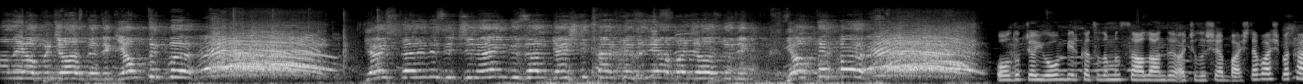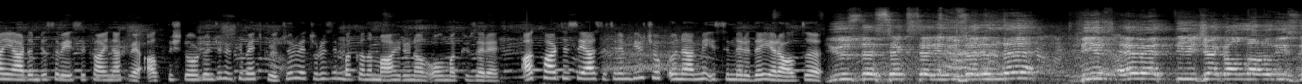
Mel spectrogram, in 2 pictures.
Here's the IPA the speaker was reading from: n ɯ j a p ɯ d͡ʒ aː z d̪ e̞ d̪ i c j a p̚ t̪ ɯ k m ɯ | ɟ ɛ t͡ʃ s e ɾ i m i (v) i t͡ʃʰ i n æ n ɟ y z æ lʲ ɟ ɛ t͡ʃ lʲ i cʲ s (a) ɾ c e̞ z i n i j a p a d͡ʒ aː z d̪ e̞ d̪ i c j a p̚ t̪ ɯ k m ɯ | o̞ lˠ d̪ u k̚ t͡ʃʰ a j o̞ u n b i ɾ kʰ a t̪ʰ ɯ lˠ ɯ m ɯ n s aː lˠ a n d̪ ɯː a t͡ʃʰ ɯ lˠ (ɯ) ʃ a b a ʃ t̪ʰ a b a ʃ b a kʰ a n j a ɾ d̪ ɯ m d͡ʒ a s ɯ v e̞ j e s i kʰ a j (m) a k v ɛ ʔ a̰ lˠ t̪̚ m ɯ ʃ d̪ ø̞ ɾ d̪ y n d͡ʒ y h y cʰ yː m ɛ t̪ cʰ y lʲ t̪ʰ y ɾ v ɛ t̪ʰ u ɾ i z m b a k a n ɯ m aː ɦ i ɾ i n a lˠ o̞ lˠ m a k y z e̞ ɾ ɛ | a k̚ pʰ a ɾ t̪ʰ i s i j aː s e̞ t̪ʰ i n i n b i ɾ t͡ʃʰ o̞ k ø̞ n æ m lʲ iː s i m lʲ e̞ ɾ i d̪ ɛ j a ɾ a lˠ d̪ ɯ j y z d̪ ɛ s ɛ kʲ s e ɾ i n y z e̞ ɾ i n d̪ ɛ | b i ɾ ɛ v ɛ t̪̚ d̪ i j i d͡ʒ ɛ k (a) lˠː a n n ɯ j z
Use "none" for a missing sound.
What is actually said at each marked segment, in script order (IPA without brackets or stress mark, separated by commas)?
z, æ, ɯ, n, a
